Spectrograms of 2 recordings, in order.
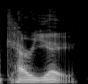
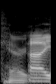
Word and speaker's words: Carrier: It's William Carrier, not Carrier.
